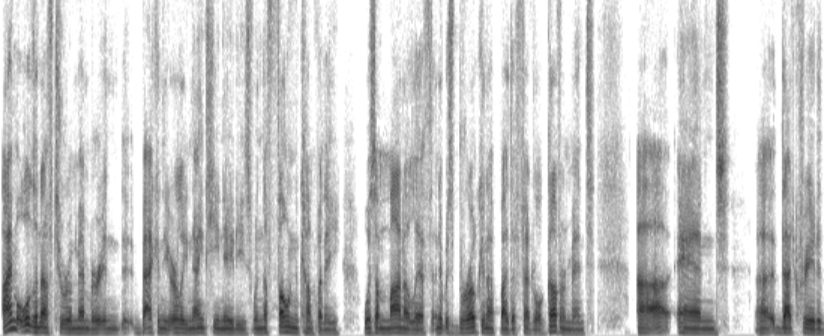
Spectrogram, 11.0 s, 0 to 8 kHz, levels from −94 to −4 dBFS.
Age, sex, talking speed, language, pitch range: 50-69, male, 180 wpm, English, 95-135 Hz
